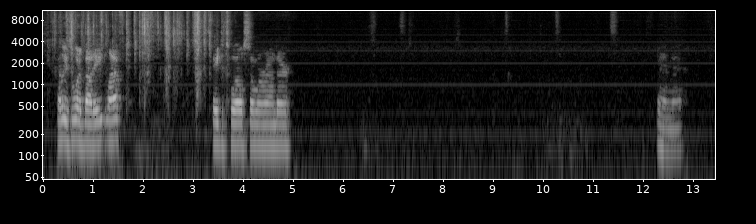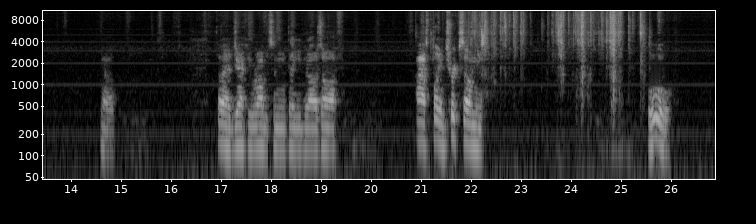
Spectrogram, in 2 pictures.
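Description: A foil wrapper crinkles and tears as a pack is ripped open.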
